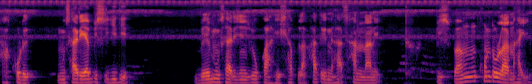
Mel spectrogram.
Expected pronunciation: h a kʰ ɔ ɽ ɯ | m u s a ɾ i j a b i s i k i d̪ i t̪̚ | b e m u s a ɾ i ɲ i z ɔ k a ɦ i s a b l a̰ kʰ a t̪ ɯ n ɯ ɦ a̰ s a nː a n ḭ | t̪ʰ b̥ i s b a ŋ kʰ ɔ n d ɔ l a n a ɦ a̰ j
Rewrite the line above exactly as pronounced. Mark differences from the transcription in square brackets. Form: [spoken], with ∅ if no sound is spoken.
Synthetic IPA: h a kʰ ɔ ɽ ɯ | m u s a ɾ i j a b i s i [ɡ] i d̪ i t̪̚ | b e m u s a ɾ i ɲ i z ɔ k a ɦ i s a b l a̰ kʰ a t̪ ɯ n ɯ ɦ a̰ s a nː a n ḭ | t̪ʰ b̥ i s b a ŋ kʰ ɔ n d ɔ l a n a ɦ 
